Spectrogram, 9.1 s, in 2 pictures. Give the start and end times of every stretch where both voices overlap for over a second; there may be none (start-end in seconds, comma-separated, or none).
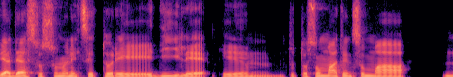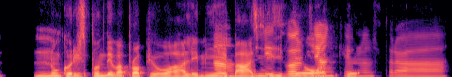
6.7-8.1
